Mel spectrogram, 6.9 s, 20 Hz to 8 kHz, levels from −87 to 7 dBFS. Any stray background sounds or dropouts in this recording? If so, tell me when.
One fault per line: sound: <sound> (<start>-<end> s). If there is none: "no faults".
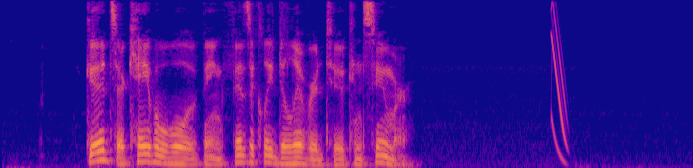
sound: chirp (5.5-5.7 s)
